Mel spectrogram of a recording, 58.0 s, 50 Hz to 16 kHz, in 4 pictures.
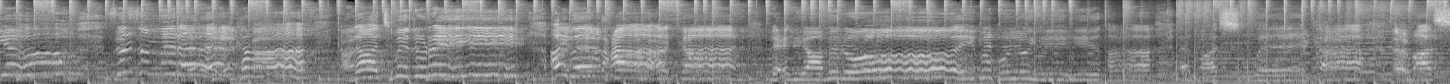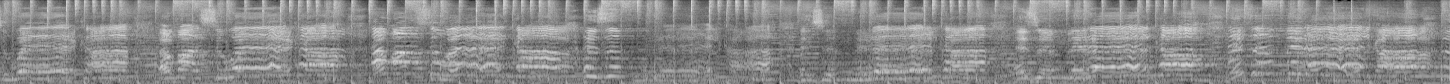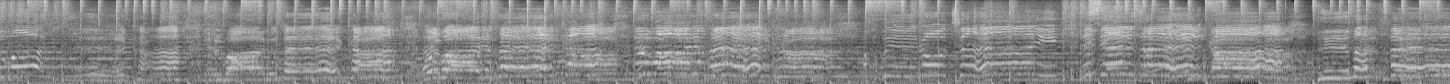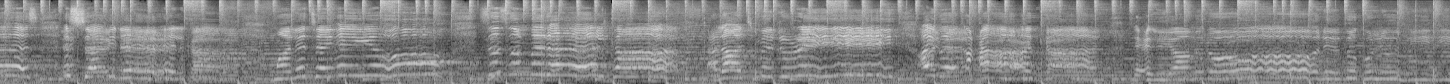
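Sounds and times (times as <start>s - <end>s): musical accompaniment: 0.0s - 58.0s
woman singing lead: 0.0s - 58.0s
choir singing: 13.0s - 46.4s, 48.5s - 54.6s.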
